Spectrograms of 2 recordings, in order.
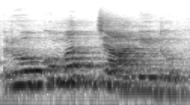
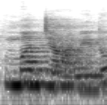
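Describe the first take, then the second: First: "रोको मत" rises as one unit, "जाने दो" falls; group रोको with मत, then drop on जाने दो; comma after मत. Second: "मत" hit hard, running into "जाने दो"; मत joined to जाने दो. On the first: Teacher explains the comma's meaning, रोको मत grouped together. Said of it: "का मतलब है कि उसको". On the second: Teacher shows the opposite meaning, loud stress on मत. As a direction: punch मत as the start of "मत जाने दो". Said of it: "उसके बाद अगर आपने अल्प विराम लगा दिया". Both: Shown as a demonstration.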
